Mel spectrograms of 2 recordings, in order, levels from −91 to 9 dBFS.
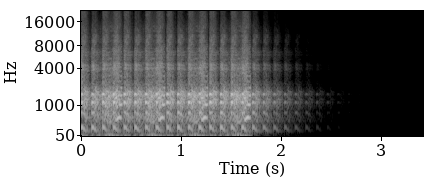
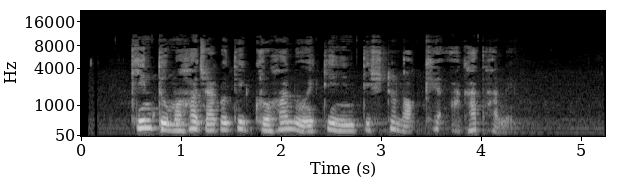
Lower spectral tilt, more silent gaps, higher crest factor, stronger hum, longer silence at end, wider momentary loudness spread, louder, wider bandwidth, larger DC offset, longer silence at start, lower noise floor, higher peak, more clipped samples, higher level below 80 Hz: second, -2 dB/octave vs -6 dB/octave; neither; about the same, 18 dB vs 20 dB; neither; first, 1.45 s vs 0.95 s; second, 6 LU vs 15 LU; first, -18 LUFS vs -23 LUFS; first, over 20 kHz vs 11 kHz; neither; second, 0 s vs 0.5 s; first, under -90 dBFS vs -59 dBFS; about the same, -4 dBFS vs -4 dBFS; neither; first, -48 dBFS vs -72 dBFS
